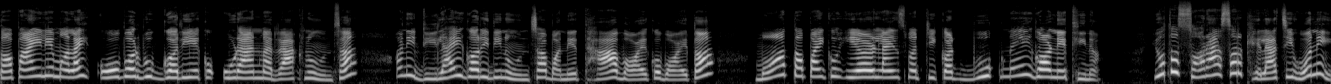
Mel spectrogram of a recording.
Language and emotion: Nepali, disgusted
